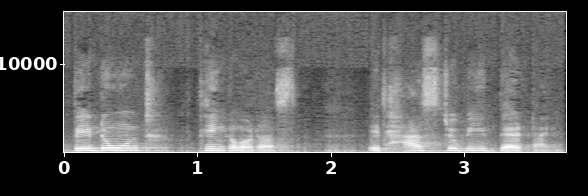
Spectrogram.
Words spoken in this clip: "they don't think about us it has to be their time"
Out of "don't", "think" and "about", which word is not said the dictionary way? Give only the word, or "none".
think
